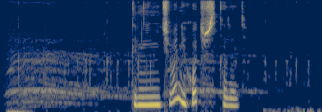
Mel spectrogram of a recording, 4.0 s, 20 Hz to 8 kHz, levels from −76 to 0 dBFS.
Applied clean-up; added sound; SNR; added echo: classical method spectral subtraction.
